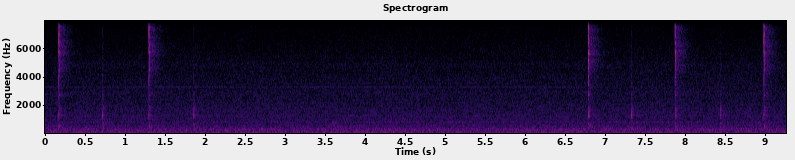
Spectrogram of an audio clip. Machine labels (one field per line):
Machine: valve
